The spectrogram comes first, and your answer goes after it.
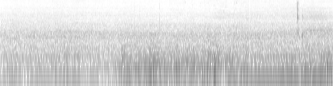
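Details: A low vehicle engine rumble with some wind noise and a faint click, with no animal calls heard.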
